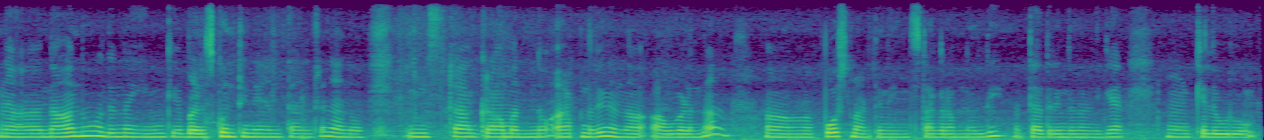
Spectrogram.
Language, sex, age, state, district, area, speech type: Kannada, female, 30-45, Karnataka, Davanagere, rural, spontaneous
